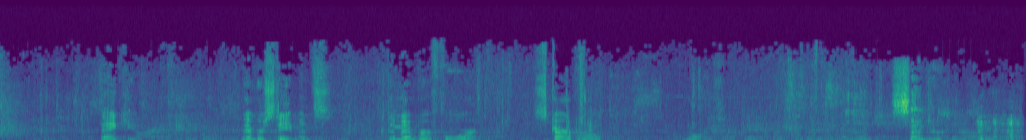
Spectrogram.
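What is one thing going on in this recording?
A man speaks formally into a microphone in a large echoing hall.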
